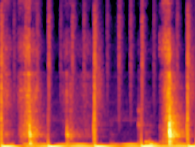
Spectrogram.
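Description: A knife finely chops an onion on a board in steady, evenly spaced thuds, about one every half second, close by and fairly quiet with no talking.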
